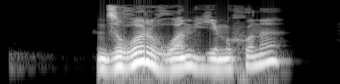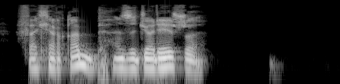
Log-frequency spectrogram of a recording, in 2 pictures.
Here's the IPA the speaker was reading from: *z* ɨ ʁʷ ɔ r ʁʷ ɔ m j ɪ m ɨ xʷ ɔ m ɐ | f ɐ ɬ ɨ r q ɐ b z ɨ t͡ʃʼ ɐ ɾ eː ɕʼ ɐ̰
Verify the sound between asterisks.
incorrect: d͡z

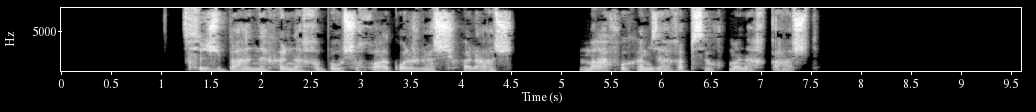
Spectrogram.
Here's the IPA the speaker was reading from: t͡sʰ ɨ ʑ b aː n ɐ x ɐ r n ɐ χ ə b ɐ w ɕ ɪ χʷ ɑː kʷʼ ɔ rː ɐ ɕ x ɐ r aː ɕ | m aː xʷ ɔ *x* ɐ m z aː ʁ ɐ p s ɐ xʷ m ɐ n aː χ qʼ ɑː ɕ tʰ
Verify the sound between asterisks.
correct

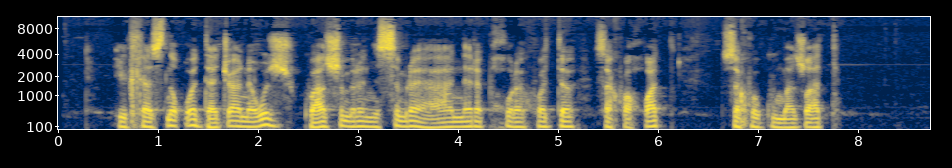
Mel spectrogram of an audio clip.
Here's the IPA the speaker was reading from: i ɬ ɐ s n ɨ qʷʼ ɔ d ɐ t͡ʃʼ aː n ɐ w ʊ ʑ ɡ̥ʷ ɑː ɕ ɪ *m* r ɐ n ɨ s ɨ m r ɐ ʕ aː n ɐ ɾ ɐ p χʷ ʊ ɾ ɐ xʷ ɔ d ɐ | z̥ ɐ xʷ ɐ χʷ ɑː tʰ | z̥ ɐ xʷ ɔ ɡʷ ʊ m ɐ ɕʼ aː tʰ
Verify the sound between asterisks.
correct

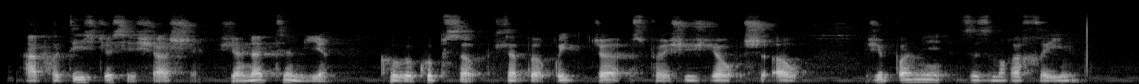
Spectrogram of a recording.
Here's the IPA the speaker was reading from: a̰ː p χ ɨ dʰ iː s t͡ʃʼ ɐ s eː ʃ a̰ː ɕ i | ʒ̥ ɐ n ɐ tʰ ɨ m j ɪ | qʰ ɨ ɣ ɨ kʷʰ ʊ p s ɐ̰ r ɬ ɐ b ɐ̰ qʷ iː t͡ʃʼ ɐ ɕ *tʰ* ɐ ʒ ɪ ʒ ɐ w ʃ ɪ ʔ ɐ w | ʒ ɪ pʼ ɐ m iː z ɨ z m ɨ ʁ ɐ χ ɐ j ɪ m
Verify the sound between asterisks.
incorrect: pʰ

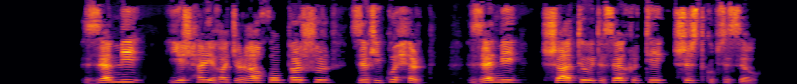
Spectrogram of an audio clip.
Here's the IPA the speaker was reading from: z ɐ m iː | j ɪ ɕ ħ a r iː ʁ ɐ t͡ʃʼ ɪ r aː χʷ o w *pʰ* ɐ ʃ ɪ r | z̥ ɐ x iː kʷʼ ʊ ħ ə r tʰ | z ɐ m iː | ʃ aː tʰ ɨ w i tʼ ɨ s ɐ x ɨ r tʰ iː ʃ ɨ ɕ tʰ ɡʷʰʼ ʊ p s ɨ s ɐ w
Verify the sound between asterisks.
correct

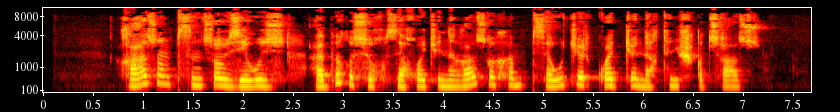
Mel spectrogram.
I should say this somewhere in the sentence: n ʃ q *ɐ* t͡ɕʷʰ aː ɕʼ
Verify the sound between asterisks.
incorrect: ə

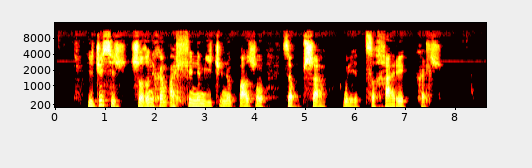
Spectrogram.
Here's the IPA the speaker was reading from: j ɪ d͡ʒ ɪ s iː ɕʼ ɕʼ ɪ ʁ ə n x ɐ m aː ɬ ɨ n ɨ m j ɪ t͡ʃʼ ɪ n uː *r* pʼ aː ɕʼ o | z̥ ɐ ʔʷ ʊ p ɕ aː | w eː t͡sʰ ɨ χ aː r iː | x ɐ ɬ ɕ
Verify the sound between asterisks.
incorrect: none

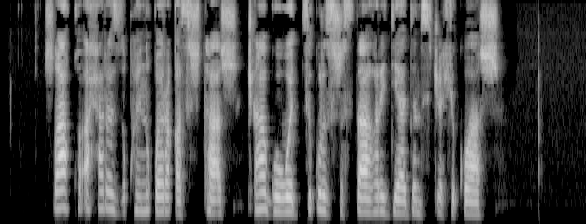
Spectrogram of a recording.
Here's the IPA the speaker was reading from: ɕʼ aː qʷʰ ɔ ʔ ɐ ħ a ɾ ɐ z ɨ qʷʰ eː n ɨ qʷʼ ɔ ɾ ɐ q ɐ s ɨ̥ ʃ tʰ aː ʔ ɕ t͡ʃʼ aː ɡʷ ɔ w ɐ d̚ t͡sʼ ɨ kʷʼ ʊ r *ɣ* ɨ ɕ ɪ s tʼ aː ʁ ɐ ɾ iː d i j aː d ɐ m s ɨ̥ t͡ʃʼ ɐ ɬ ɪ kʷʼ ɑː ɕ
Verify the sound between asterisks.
incorrect: z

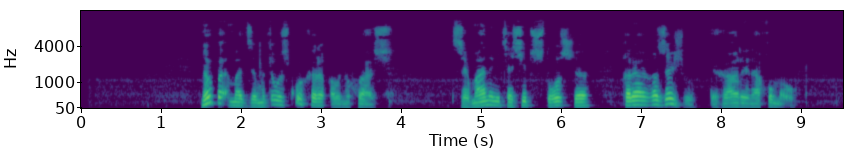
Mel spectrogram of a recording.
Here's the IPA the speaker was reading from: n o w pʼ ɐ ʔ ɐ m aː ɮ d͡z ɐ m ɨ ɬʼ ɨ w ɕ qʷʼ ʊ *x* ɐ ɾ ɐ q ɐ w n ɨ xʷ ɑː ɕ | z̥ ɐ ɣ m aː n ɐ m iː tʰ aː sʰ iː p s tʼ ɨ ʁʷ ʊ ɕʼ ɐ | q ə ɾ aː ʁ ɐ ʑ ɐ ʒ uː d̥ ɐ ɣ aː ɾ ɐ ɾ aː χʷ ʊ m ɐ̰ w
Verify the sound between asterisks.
correct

